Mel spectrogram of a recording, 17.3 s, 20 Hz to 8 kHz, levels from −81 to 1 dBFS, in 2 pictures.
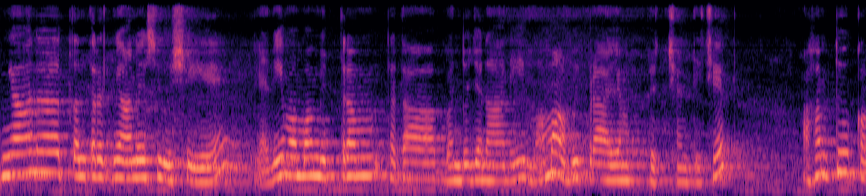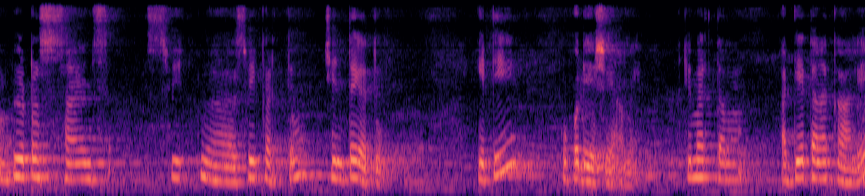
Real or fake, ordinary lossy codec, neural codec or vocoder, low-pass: fake; none; codec, 44.1 kHz, 7.8 kbps, DAC; 7.2 kHz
